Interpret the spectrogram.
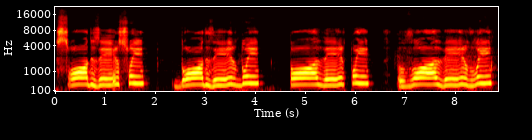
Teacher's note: अब ये देखिए स्वाद मोटा पढ़ेंगे क्योंकि स्वाद हरूफ मुस्तालिया से ना, ये चारों हरूफ मुस्तालिया से है, खूब मोटे पढ़े जाने वाले हैं।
